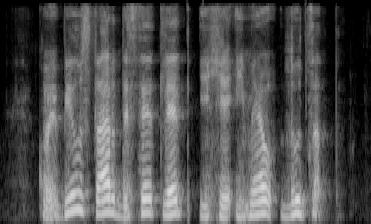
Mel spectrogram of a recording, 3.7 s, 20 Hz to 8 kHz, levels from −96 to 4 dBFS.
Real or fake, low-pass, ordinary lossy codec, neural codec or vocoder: fake; 7.2 kHz; AAC, 32 kbps; vocoder, 22.05 kHz, 80 mel bands, HiFi-GAN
